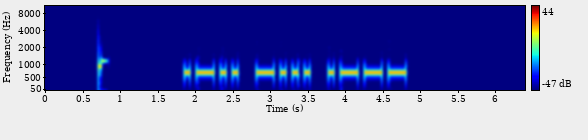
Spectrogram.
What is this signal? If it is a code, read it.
Morse code, heard as a keyed tone, about 15 wpm, 700 Hz. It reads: LBJ
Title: USA Call Sign Postfixes - 3 Letters 15wpm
